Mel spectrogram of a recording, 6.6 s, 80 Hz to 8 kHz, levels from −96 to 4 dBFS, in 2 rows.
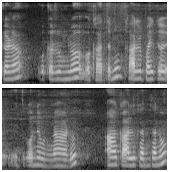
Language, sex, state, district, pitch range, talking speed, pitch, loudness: Telugu, female, Andhra Pradesh, Annamaya, 195-255 Hz, 120 wpm, 210 Hz, -22 LUFS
